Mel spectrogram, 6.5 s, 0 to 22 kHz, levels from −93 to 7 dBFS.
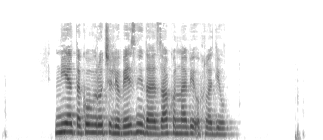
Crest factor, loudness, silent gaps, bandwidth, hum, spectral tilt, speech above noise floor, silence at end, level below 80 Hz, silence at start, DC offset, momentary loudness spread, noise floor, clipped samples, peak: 16 dB; -23 LUFS; none; 11.5 kHz; none; -6 dB/octave; over 68 dB; 1.95 s; -72 dBFS; 1.1 s; under 0.1%; 8 LU; under -90 dBFS; under 0.1%; -8 dBFS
